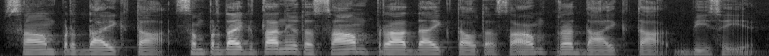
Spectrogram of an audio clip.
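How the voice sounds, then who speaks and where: Gravelly man drilling spelling answers. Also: medium pitch, little pitch movement, normal speed. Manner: repeats words and quizzes the viewer. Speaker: teacher. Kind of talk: exam-prep lesson on spelling.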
